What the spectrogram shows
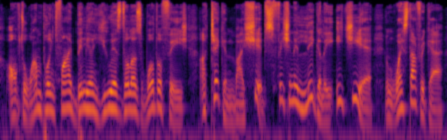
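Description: A man's voice: darkish tone, dry recording. Male news voice-over, swooping intonation, dry close booth sound. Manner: measured reading with wide pitch swings. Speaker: news reporter. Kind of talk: scripted news narration.

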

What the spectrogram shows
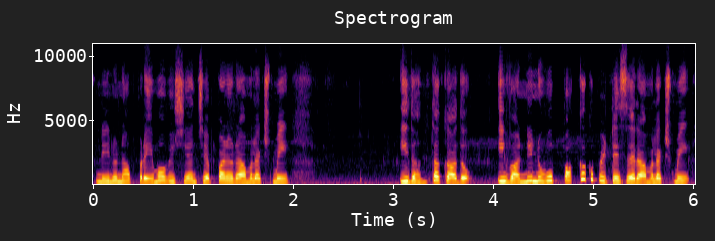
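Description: A woman's voice: sits high, steady tone, fast, mellow, lightly acted. A woman voicing an insistent, hurt young man. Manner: insistent, questioning.

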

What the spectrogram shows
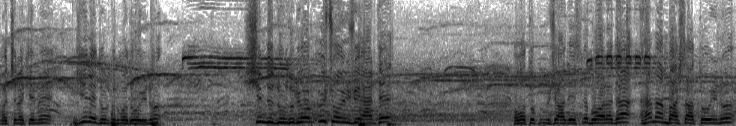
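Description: A man's voice: high-pitched, normal speed, pauses often. A man giving live play-by-play football commentary. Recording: noisy stadium broadcast with loud crowd. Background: loud crowd and stadium noise.

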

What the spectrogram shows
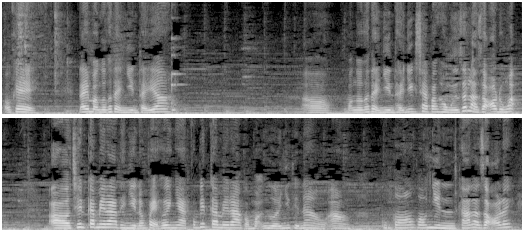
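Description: A woman's voice: fairly high pitch, fast talker, soft background music. A woman presenting wine on a phone livestream in casual chat, full of fillers and greeting viewers by name. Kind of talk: casual livestream product demo. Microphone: phone camera, iPhone.

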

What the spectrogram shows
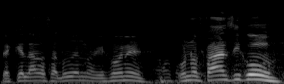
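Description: A man's voice: high voice, fairly quick, a crowd in the background. A Mexican man vlogging on the road, joking around in crude slang outdoors. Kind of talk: casual vlog on the road. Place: outdoors on a roadside. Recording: outdoor noise with traffic.

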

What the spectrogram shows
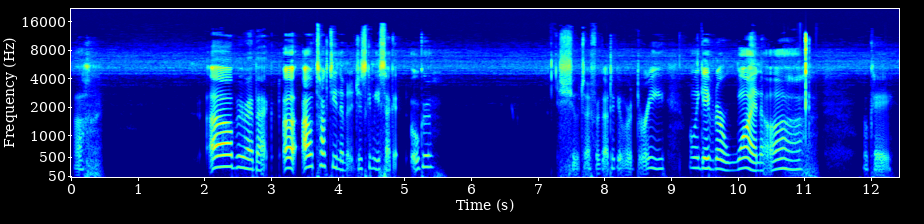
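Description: A woman role-playing a cafe server in a game, chatting with customers and thinking out loud with lots of ums. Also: on the high side, fairly even intonation, measured pace, gravelly, pauses often, no room sound. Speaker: player running a cafe. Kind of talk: casual game role-play.

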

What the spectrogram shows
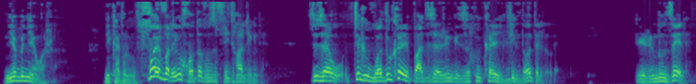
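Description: A man's voice: mid-range voice, very animated, fast talker, dark tone, husky. A man giving a storytelling Buddhist talk, animatedly acting out the dialogue of his stories. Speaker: lay Buddhist speaker.

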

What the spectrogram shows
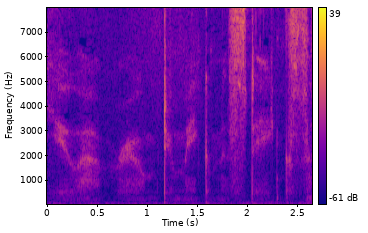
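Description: A woman gives a whispered ASMR pep talk of positive affirmations in a clicky, breathy whisper, repeating soothing, encouraging phrases. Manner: slow, repetitive, soothing encouragement. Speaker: ASMR host.

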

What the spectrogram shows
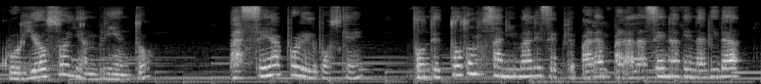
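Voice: very high voice, far from the mic. A narrator reading scripted bedtime stories for young children. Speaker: children's story channel narrator. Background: music.

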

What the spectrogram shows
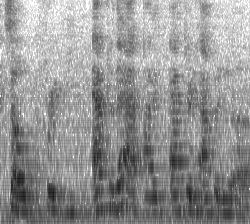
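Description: Her mid-range voice is steady and unhurried as this American woman in her sixties gives personal testimony at a conference in a church hall full of people. Chatty and quick to laugh, she acts out quoted exchanges while seated with a handheld mic, filmed from across the room, the audio distant, echoey, and noisy in the background.

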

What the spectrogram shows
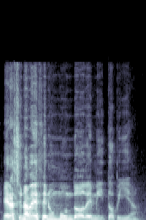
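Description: A man's voice: high-pitched, lively intonation, brisk, background noise. A young man giving joking let's-play commentary, reading the game text aloud and swearing casually. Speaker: gaming YouTuber. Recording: faint game music behind.

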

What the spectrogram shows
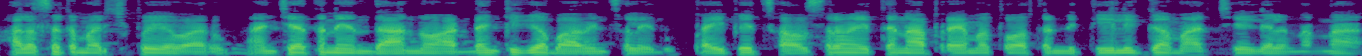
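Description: A man's voice: low voice, steady tone, a little fast, a bit bright, no echo, poor audio. A man voicing an older village mother who recounts her hardships plainly and sadly. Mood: sorrowful. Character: village mother, older woman, weary and sorrowful.

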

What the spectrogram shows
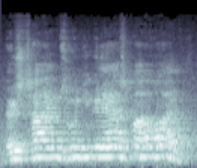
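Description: A man preaching as a pastor, punctuating his lines with "amen" and calls to the church. He swings between soft, low passages and shouted, high climaxes. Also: fairly even intonation, normal speed. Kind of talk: evangelical sermon. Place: church sanctuary, indoors. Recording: echoey church sound from far off, faint noise.

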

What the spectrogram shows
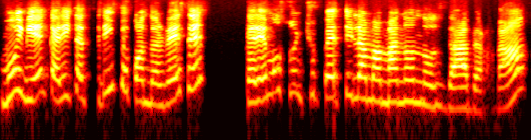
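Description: A woman's voice: high-pitched, normal speed, bright, forceful tone, no echo, dull audio. A woman teaching an online class to small children, in an exaggerated, affectionate sing-song manner. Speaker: preschool teacher.

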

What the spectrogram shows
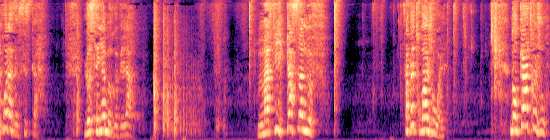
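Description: High-pitched woman going live, voice jumping all over, calling out to viewers by name, bit of noise. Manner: animated, exclamatory, greets viewers by name. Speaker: live streamer. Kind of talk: casual live stream talk.

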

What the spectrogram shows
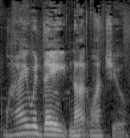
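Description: A man commentates casually on a game he is playing, talking to himself and swearing freely. His pace is slow and his voice has noticeable fry. Faint game music plays behind him. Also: medium pitch, a little mellow. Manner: chuckling, sweary, talks to himself. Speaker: let's play gamer.

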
